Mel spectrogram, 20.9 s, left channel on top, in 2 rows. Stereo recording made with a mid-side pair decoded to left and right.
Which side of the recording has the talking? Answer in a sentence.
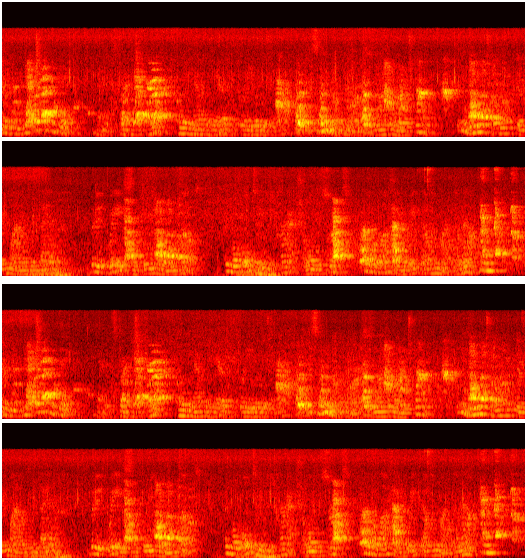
You can hear the talking on the right.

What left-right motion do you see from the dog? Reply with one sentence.
You can hear the dog go right and come back.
